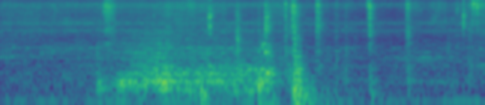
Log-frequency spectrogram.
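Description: A wooden cabin drawer rolling shut on its metal ball-bearing slides, a rattling rumble lasting about a second and a half that ends in a knock as it closes.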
